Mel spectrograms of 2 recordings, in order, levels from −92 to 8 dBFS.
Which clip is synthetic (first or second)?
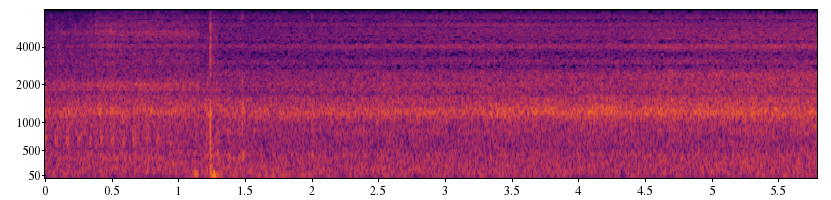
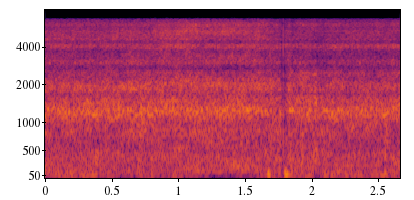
second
